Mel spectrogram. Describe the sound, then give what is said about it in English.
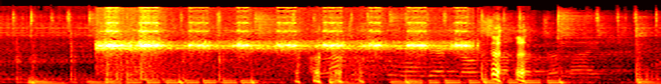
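A cricket chirps in a loud, shrill, rapidly pulsing trill that holds steady for about four seconds, over a low, rhythmic rumbling background. “Well, whatever I was saying, I want to throw in a little cricket.”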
